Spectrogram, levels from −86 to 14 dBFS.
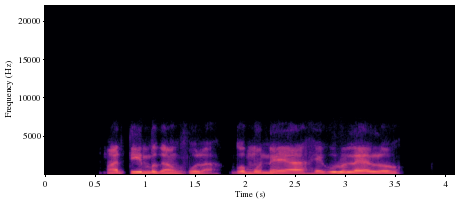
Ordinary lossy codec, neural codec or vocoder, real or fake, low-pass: Opus, 16 kbps; codec, 24 kHz, 6 kbps, HILCodec; fake; 7.2 kHz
